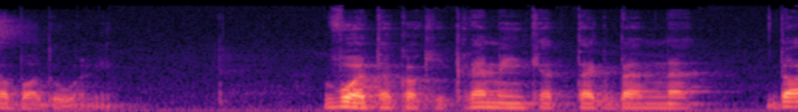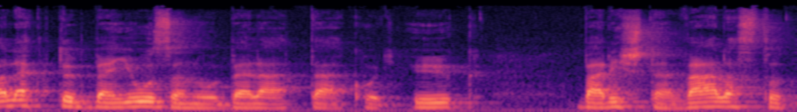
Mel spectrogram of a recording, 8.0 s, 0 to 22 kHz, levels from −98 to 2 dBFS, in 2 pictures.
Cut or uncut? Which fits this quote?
uncut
